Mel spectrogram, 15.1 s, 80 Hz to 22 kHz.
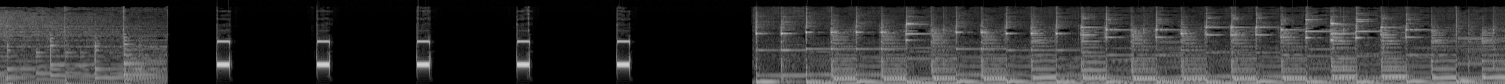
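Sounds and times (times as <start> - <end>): music: 0.0 - 1.7, 7.6 - 15.0
short electronic beeps: 3.2 - 3.4, 4.2 - 4.4, 5.2 - 5.4, 6.2 - 6.4
dance music: 7.6 - 15.0.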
